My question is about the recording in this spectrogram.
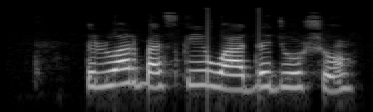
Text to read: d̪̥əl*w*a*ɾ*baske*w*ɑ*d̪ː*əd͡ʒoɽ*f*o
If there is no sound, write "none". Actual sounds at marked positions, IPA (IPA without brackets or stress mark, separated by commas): w, ɾ, w, d̪, ʃ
